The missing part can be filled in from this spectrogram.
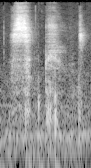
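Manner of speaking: soft whispered coo. Real, not acted. Owner cooing at her sleeping dog, whispered. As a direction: whisper it so the dog stays asleep.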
